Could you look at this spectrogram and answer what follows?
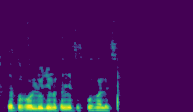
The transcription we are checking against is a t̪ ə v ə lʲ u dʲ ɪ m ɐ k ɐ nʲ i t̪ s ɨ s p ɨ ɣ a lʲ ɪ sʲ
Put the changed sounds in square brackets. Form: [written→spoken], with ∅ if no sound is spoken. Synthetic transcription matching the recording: [a→ɛ] t̪ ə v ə lʲ u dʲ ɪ [m→n] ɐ k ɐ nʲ [i→e] t̪ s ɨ s p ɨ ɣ a lʲ ɪ sʲ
